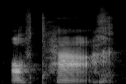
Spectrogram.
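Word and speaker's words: ofteah: English orthography, this E-A diphthong makes the A sound. It does not make the ea sound, except in very rare cases. It almost always makes the A sound. Oftach is how this word is pronounced.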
